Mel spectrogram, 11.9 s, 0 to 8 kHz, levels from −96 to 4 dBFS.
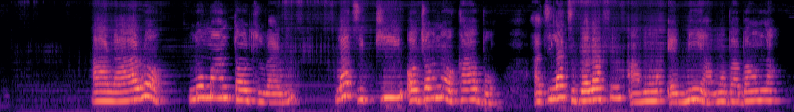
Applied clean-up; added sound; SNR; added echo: neural separator model SepFormer DNS4.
